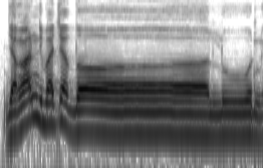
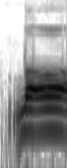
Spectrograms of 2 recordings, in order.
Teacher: dipanjangkan dengan panjang 6 harokat. Panjangkan 6 harokat, ujungnya itu dikasih nabar, dikasih tekanan. Ditekan gitu. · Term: mad lazim kalimi mutsaqqal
